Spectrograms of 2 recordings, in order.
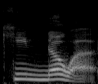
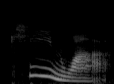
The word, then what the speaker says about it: quinoa: has a lot of protein and it's not pronounced quinoa even though that's how it looks it's pronounced quinoa quinoa do you like quinoa have you tried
